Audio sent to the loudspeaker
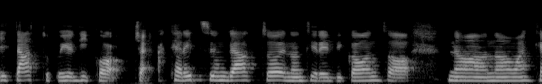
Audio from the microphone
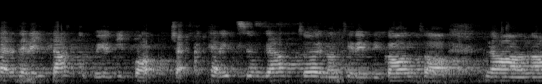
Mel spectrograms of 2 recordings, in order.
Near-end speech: none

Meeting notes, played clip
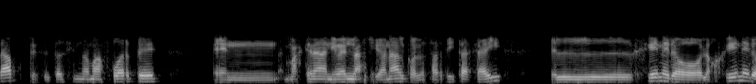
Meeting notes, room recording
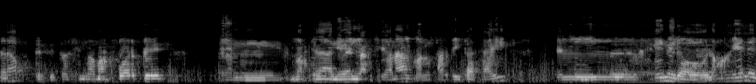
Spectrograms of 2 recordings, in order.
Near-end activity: present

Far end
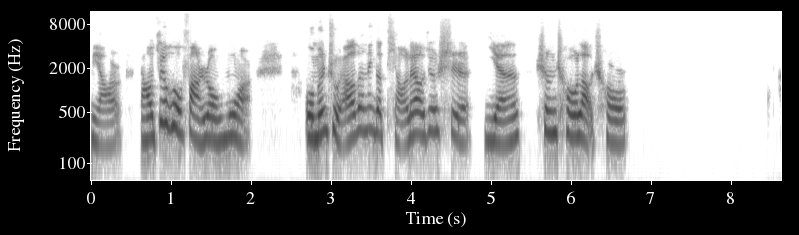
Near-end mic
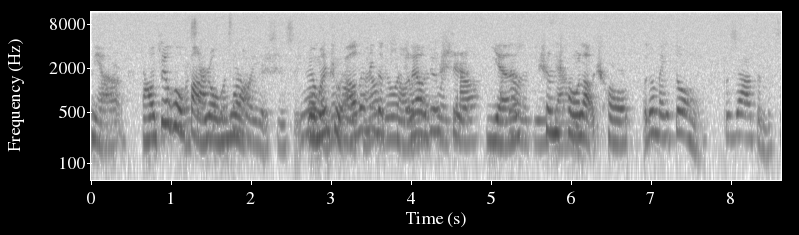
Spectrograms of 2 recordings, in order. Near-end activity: present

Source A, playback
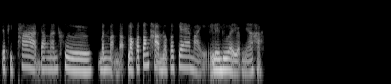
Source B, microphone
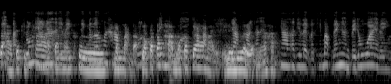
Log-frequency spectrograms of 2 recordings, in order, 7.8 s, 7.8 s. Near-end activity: present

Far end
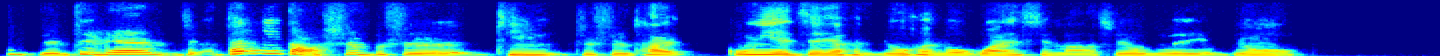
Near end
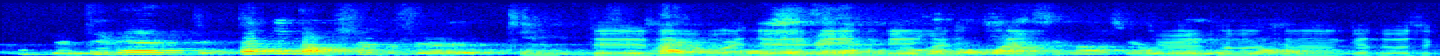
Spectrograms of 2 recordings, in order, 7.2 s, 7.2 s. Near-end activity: present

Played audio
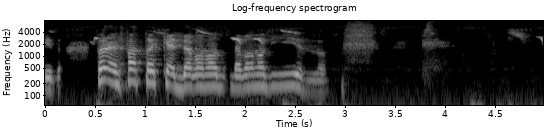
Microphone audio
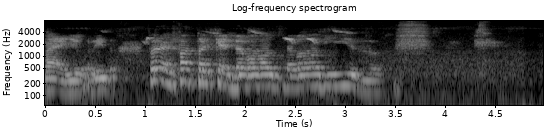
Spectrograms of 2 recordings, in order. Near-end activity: none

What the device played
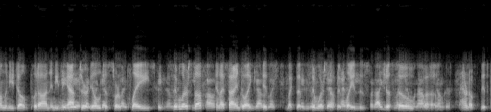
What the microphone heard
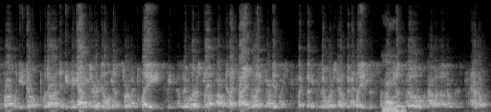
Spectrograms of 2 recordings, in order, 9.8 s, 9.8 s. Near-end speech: present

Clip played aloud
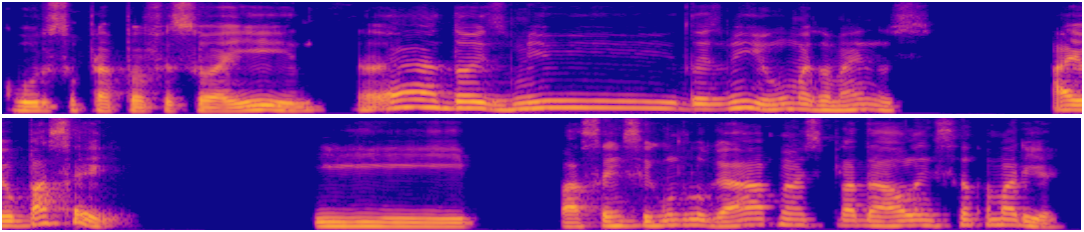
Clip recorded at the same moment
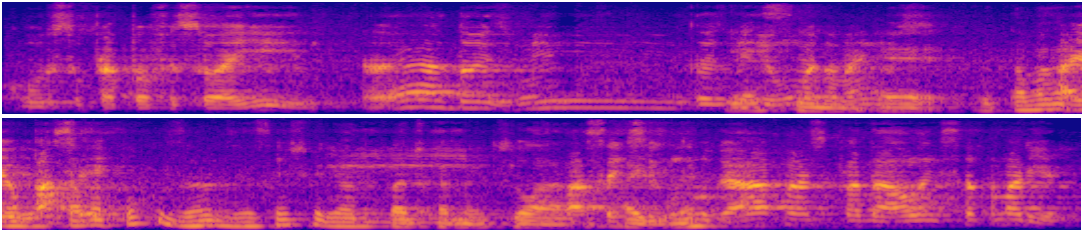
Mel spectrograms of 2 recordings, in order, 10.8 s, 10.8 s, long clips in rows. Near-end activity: present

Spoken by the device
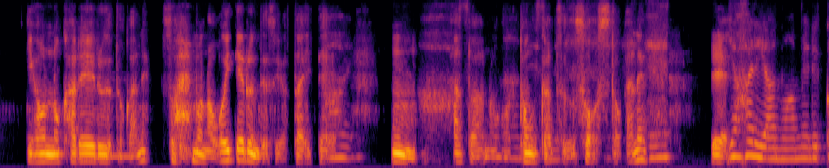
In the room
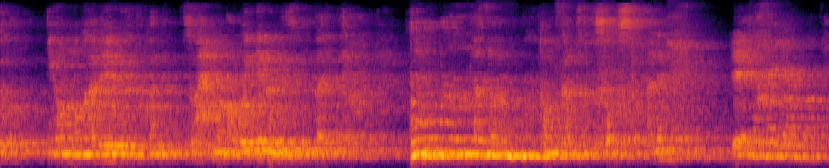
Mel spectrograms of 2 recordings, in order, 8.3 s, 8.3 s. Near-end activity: present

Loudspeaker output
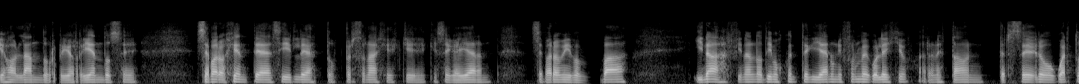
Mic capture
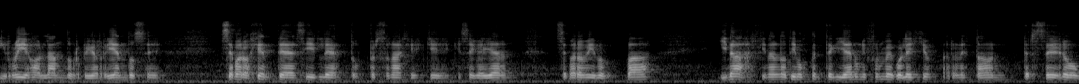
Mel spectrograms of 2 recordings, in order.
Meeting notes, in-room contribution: none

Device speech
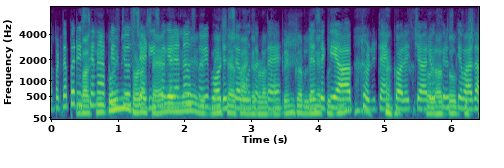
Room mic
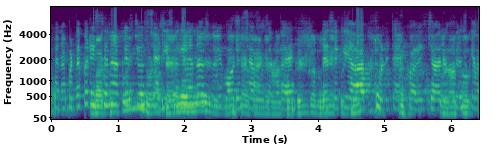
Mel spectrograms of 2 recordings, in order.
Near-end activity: none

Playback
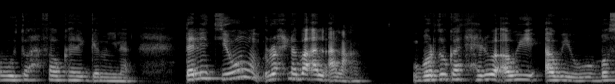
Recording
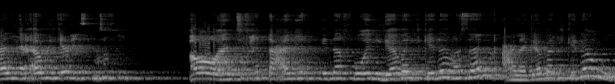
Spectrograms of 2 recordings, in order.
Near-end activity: present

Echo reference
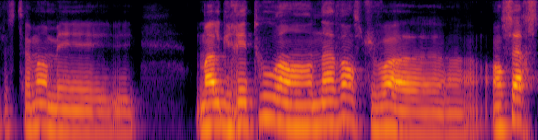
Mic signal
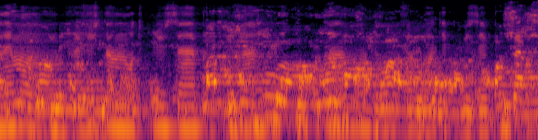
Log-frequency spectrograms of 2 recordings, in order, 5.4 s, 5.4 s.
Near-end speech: present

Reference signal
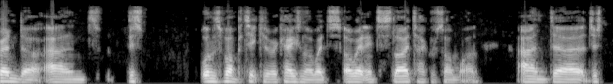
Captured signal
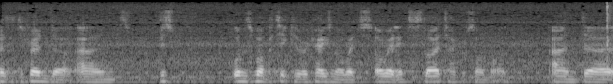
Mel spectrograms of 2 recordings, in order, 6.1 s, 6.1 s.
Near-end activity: none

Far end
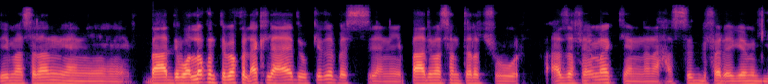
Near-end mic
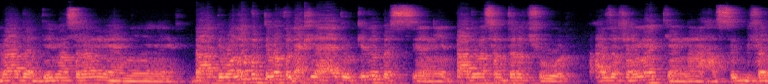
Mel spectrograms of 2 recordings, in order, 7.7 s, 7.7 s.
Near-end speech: none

